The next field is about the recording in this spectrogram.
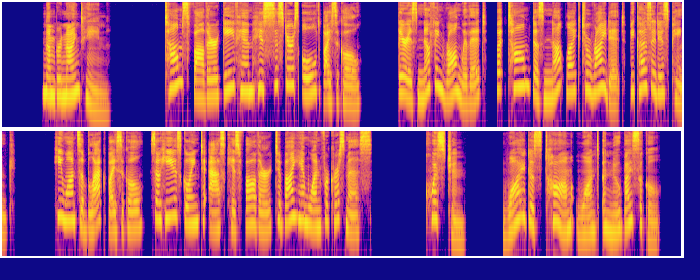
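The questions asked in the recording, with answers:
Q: Why does Tom want a new bicycle?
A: He does not like the pink color of his sister's old bicycle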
